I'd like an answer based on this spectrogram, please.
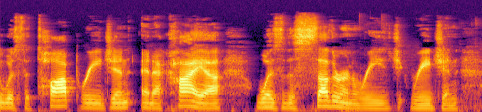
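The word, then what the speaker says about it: Achaia: is norther in the northern region of greece a kyuh kyuh is how it's pronounced is the region in the south and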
